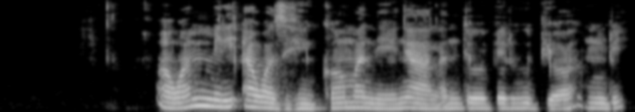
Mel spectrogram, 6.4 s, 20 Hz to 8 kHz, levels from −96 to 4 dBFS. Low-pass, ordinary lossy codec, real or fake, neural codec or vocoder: none; none; real; none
